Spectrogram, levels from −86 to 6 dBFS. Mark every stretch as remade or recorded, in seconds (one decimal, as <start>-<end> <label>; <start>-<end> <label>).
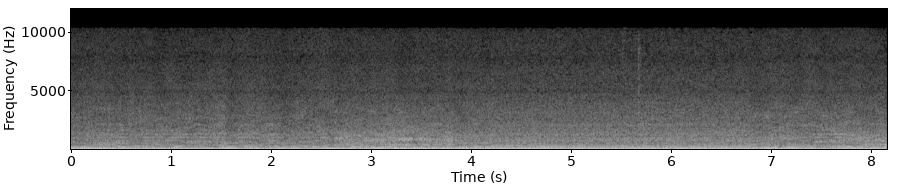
0.0-4.2 remade; 4.2-6.8 recorded; 6.8-8.2 remade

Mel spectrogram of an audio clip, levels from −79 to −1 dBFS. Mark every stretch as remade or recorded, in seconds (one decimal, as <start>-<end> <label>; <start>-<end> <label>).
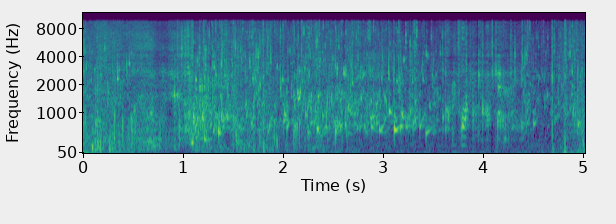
0.0-0.5 recorded; 0.5-1.1 remade; 1.1-3.6 recorded; 3.6-4.4 remade; 4.4-5.0 recorded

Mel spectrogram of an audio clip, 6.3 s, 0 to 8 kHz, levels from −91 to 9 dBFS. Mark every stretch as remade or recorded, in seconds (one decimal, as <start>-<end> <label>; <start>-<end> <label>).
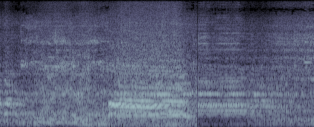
0.0-0.5 recorded; 0.5-2.0 remade; 2.0-6.3 recorded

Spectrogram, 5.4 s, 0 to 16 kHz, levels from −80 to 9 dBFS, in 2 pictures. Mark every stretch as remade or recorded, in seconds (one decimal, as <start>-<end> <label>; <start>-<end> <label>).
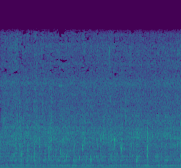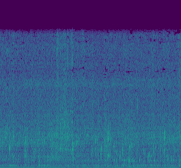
0.0-2.0 recorded; 2.0-3.7 remade; 3.7-5.4 recorded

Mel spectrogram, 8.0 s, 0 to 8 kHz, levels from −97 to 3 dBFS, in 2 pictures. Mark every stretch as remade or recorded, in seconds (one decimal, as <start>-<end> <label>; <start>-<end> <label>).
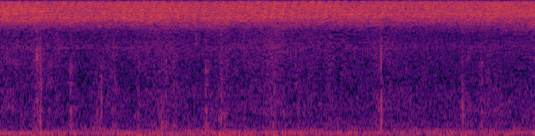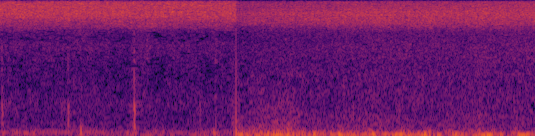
0.0-8.0 recorded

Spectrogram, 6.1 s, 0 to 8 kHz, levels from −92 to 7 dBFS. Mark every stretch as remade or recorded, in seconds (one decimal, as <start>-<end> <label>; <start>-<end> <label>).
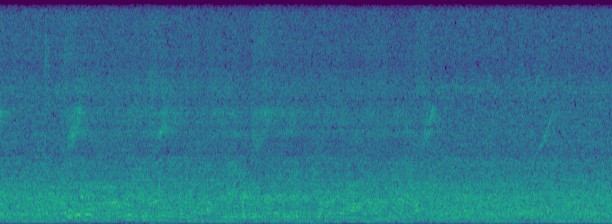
0.0-0.6 recorded; 0.6-4.3 remade; 4.3-6.1 recorded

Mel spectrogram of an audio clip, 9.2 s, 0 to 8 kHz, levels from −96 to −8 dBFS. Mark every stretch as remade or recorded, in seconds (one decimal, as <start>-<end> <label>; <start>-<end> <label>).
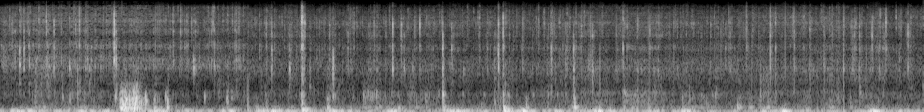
0.0-5.8 recorded; 5.8-6.7 remade; 6.7-7.4 recorded; 7.4-8.5 remade; 8.5-9.2 recorded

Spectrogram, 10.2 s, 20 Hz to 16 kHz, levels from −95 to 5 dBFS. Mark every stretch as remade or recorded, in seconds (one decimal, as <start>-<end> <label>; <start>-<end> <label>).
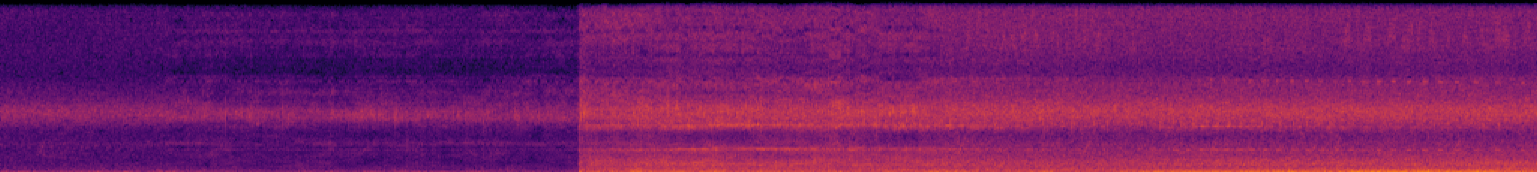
0.0-1.1 recorded; 1.1-6.3 remade; 6.3-10.3 recorded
